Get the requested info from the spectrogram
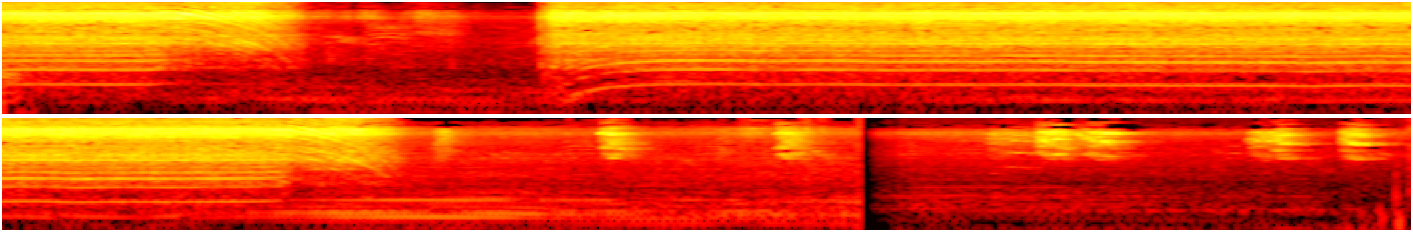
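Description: Corded impact drill boring slowly into a hard, dry wood trunk. The motor whine stops about a second in, starts again with a rising pitch a second or so later, runs steady for about six seconds, then winds down. A few short high chirps follow near the end.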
